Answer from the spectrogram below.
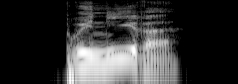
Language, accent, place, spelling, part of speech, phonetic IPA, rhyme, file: German, Germany, Berlin, brüniere, verb, [bʁyˈniːʁə], -iːʁə, De-brüniere.ogg
- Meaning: inflection of brünieren: 1. first-person singular present 2. first/third-person singular subjunctive I 3. singular imperative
